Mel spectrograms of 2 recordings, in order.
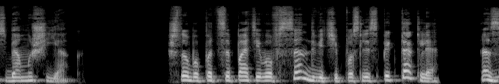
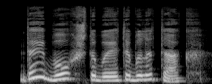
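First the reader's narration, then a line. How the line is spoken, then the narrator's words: Gloomy voice. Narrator (Russian): мрачно произнес Карри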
